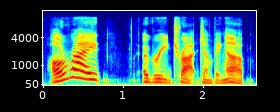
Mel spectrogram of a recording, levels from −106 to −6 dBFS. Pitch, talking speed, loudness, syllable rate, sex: 205 Hz, 135 wpm, -17 LUFS, 4.2 syllables/s, female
